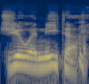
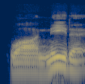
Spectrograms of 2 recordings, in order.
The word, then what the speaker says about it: Juanita: read the clue, and he pronounced it Juanita. and Olivia and Olivia did this, like, it was like probably the best timing ever. This pause, and she goes, "It's pronounced Juanita," and it brought the house down.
